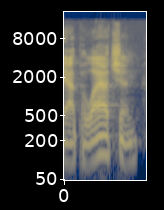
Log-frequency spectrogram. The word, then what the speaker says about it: Appalachian: but that they made people re-record for saying Appalachian. – Yeah. Like, if you're from West Virginia, you don't say that. – No. Latch, not lay.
